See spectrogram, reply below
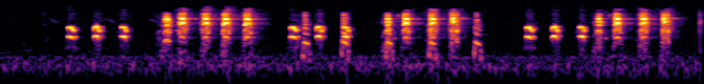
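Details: Common moorhen calling in a rapid clucking series: paired and tripled short notes alternate with harsher broadband clucks, about five per second in bursts, the sequence repeating over several seconds with no other sounds.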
